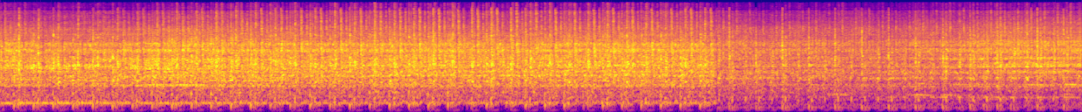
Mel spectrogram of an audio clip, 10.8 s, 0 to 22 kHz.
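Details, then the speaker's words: John Deere Model 60 two-cylinder tractor, revived after about 3 years sitting, choke missing its return spring and not hooked up correctly: even, loud popping about two and a half beats per second, steady rhythm; running smoothly, normal running. "the choke on this thing she decided to run pretty nice now this choke it's missing the spring that's supposed to push it open so I don't have the choke exactly hooked up correctly"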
